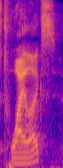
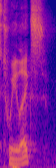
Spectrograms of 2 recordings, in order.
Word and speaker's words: Twi'leks: While the there's like multiple ways you could pronounce Twi'leks. There's Twi'leks and there's Twi'leks. But from what I've heard, both of them are correct, basically.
